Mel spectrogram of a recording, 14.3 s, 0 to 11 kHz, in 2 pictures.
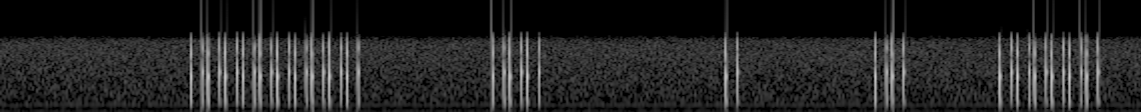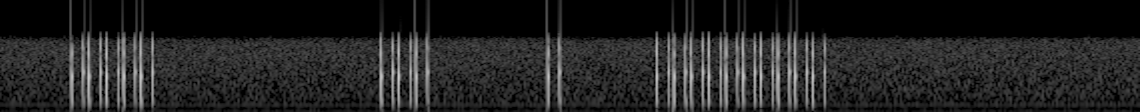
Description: Pulse dialling, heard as clicks on a phone line, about 9 pulses a second. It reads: 0 3 1 2 6 5 3 1 0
